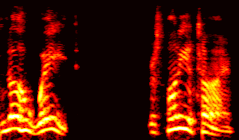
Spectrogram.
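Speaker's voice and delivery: put-on high, loud pleading as the kid; imitated freak-out. Boy begs the woman to wait, mock freaking out. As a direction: stall her in mock panic. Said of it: "he freaks out".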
